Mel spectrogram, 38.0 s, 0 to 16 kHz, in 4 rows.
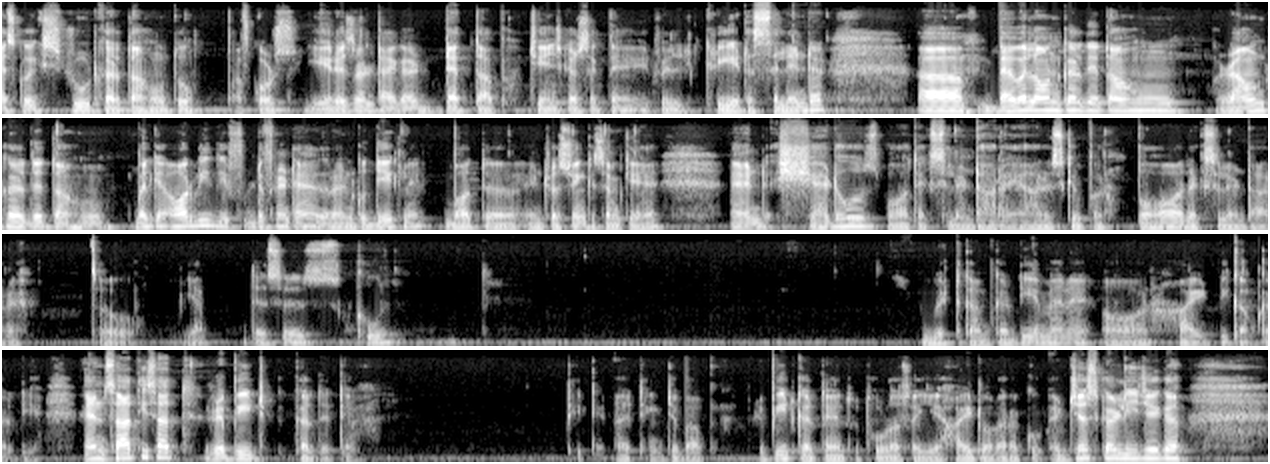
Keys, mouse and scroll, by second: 2.7-6.3 drag, 7.3 click, 17.2-36.8 drag, 36.8-37.9 drag.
